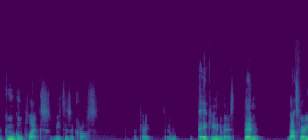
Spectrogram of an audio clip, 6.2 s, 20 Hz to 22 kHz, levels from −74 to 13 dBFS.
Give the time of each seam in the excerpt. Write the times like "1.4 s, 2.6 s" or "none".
4.6 s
